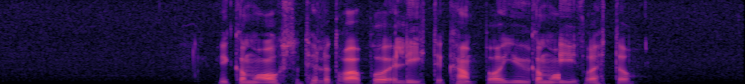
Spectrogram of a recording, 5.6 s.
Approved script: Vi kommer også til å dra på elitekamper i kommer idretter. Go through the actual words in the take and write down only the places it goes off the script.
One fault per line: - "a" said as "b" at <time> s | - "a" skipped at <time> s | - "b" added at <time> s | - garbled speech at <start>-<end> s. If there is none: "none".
none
